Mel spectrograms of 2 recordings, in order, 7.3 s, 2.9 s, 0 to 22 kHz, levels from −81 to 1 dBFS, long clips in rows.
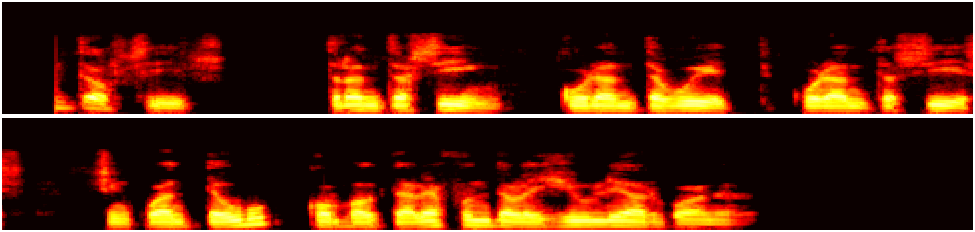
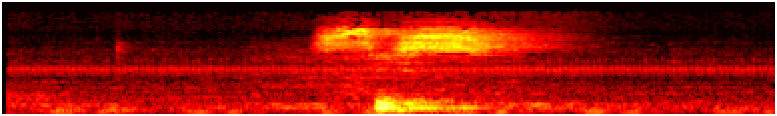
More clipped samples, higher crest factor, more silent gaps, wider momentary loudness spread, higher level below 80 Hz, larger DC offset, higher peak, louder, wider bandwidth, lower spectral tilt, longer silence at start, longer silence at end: neither; about the same, 16 dB vs 20 dB; first, 0.88-1.22 s, 1.99-2.08 s, 4.70-4.80 s vs none; second, 11 LU vs 15 LU; second, -58 dBFS vs -52 dBFS; neither; about the same, -2 dBFS vs 0 dBFS; second, -17 LUFS vs -14 LUFS; second, 7.2 kHz vs 16 kHz; first, -8 dB/octave vs -2 dB/octave; second, 0.2 s vs 1.2 s; about the same, 0.9 s vs 0.85 s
